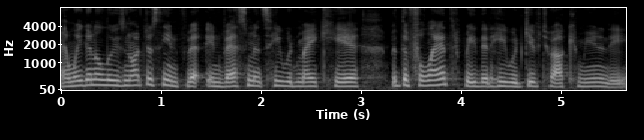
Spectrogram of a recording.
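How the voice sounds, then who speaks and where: Speaking very fast with an Australian accent, a man uses a fairly high, dark, mellow voice and fairly even intonation, recorded dry and close with no echo against a quiet background. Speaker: software engineer, debate panelist. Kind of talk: televised debate. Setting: TV studio.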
